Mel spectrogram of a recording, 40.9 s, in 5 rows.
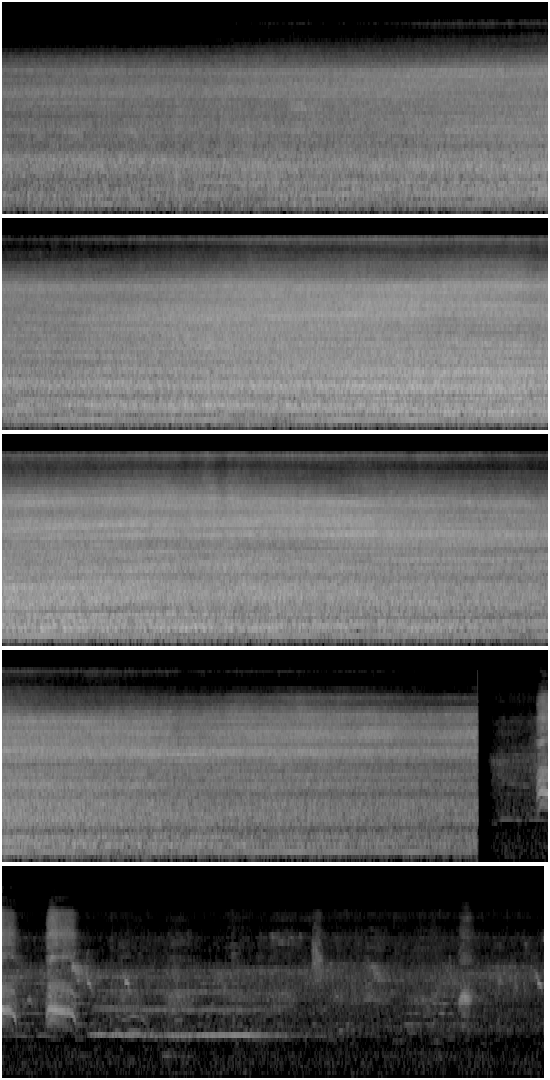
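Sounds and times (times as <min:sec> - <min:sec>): train rumble and rail clatter: 0:00.0 - 0:31.7, 0:34.4 - 0:39.8
crow cawing: 0:32.6 - 0:33.9.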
